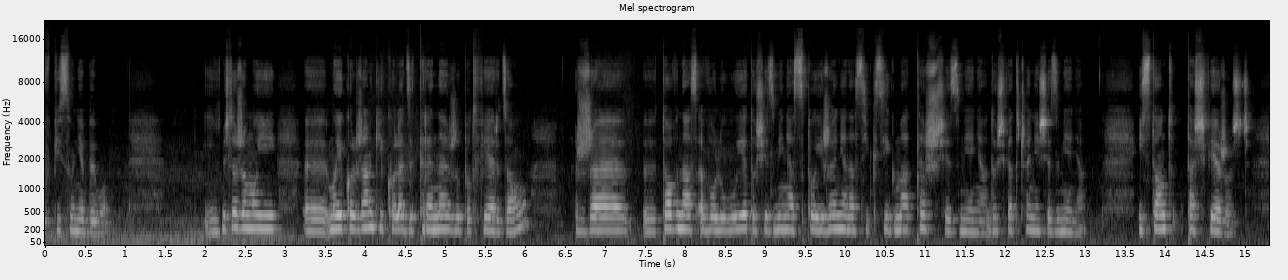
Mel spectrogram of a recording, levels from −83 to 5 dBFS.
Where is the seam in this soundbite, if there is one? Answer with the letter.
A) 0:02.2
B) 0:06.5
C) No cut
A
